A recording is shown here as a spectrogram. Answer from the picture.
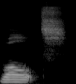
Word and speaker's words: Walz: Yeah, it's got a silent T or a missing T. Like apparently it's pronounced Waltz. Yeah, it's like a hard Z.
